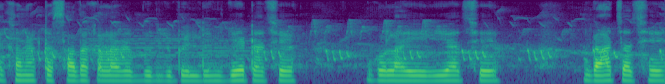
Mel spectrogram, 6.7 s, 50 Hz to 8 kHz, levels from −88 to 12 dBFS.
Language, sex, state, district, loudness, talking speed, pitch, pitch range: Bengali, male, West Bengal, Dakshin Dinajpur, -20 LUFS, 115 wpm, 140 Hz, 135-140 Hz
